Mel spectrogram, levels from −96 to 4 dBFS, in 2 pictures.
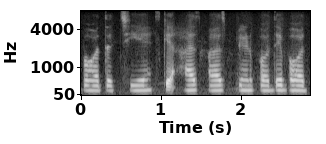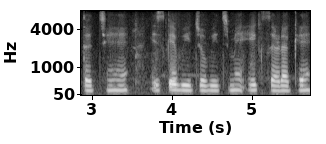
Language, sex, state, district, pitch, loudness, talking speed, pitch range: Hindi, female, Uttar Pradesh, Gorakhpur, 180 Hz, -19 LUFS, 180 wpm, 175-185 Hz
